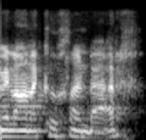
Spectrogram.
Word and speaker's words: Ilana Koegelenberg: As Mark said, I'm Ilana Koegelenberg. That's how you pronounce it, so I can't really blame anyone for that.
